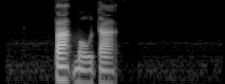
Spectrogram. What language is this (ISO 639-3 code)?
yue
